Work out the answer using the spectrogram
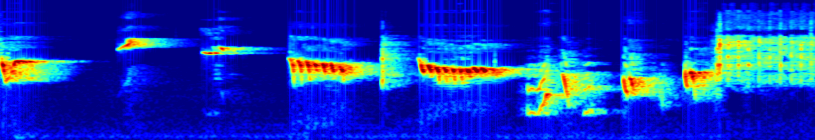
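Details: Sikatan londo flycatcher singing vigorously: a series of clear whistled notes and short warbled phrases, each near the same high pitch, separated by brief pauses, ending in a thin, hissing, very high note.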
